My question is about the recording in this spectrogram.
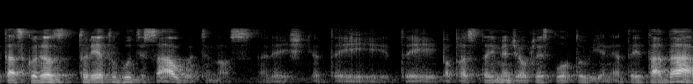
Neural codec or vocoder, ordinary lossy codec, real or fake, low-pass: vocoder, 44.1 kHz, 80 mel bands, Vocos; MP3, 32 kbps; fake; 5.4 kHz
